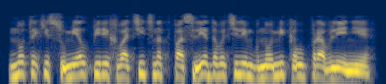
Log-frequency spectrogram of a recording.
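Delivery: usual speaking voice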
